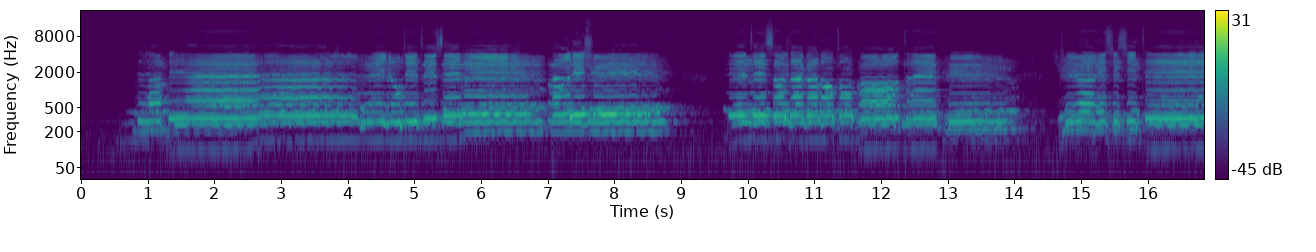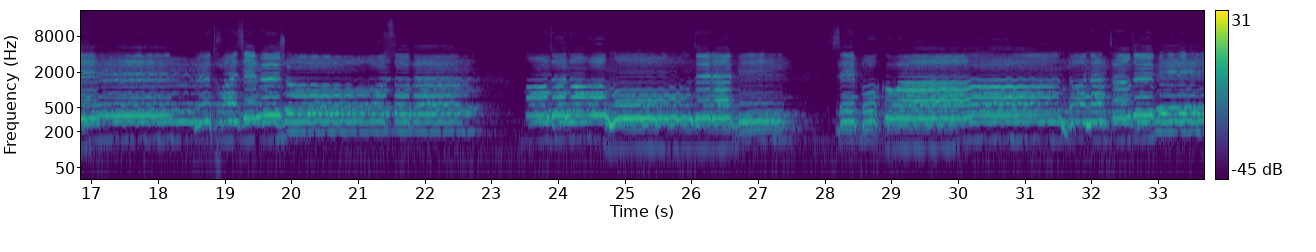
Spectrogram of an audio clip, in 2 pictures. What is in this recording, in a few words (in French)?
alto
